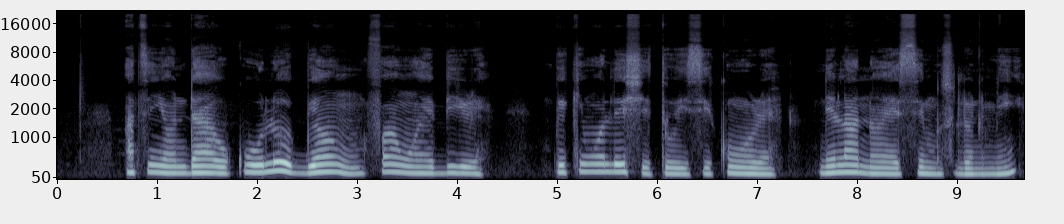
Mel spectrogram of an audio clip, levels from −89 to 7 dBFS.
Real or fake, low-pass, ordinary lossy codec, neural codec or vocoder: real; none; none; none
